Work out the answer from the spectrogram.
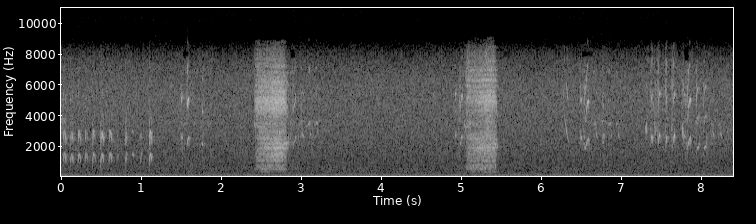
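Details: Barn owl nest webcam in the Ebro Delta, Spain, 2023, young under the mother's wings: soft rapid chittering, two hoarse hisses about two and a half seconds apart, then more faint chitter.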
